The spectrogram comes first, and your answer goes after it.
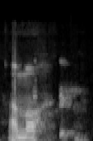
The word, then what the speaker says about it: amw: Amo. okay. Amo. So weird how it's spelled AMW.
